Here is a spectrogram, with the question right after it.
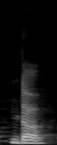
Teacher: मूर्धन्य अल्पप्राण घोष व्यंजन वर्ण का उदाहरण कौन सा है? तो इसका राइट आंसर हो जाएगा ऑप्शन बी, ड।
